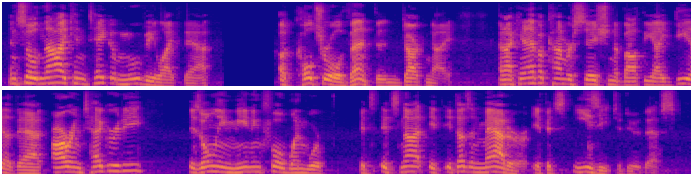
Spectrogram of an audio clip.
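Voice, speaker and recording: A man who is a philosophy professor, talking in a podcast conversation, animated and thinking aloud with frequent restarts. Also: moderate pace, breathy edge. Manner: animated, talks through ideas with frequent restarts; acts out quotes with sudden high-pitched voices.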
